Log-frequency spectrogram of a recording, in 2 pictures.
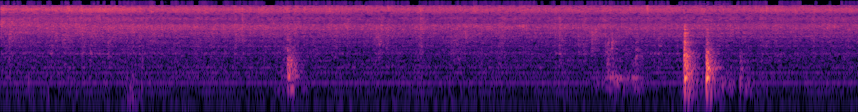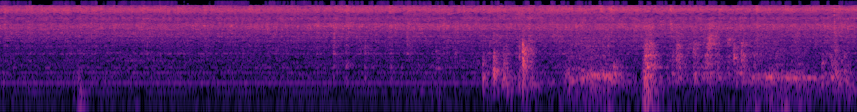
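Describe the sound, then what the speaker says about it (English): Vegetarian chili ingredients sizzle in a hot pan with a steady, loud frying hiss throughout, broken by a few clacks and scrapes of stirring, with no voice. "So stick in the pan, hot."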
